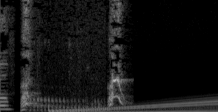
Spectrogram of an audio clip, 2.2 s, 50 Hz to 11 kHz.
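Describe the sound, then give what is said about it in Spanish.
A dog gives a short sharp bark, then a loud growl that rises steadily in pitch for about two seconds, with a brief high whine partway through, opening El show del perro Chato Café on the radio station Like FM 98.3 in Cuauhtémoc, Chihuahua. “Ven, perrito, perrito.”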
